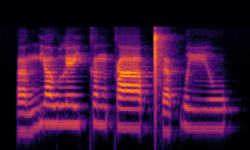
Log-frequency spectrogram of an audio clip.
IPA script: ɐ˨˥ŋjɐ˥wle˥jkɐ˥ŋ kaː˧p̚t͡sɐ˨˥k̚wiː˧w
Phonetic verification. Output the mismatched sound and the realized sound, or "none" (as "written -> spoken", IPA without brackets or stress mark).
none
